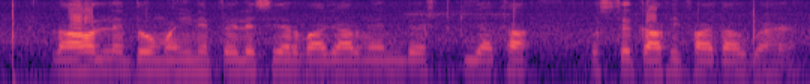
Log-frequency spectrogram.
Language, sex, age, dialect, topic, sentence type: Hindi, male, 60-100, Awadhi Bundeli, banking, statement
